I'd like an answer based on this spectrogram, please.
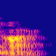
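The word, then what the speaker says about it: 二: number number two is two letters It's A and R think of it as r it's like two Pi it's a pirate sound the a r r that's how you remember it the fourth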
